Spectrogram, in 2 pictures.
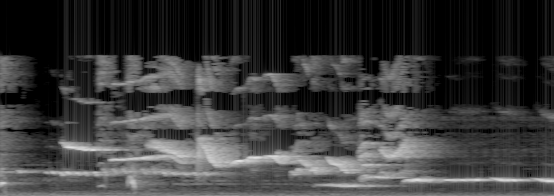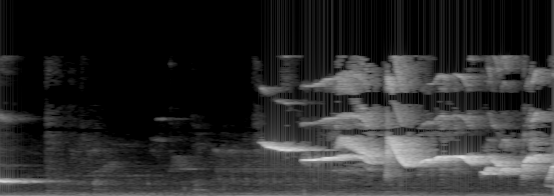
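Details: Oriental magpie-robin delivering a long song phrase of varied whistles and a lower drawn-out whistle, a quiet gap of about two seconds, then another burst of bright high notes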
